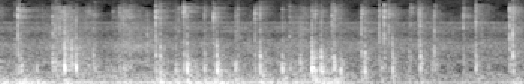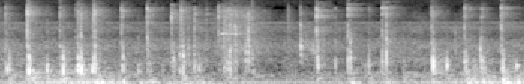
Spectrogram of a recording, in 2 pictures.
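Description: Both hands with long, decorated acrylic nails type on a black plastic laptop keyboard, producing a dense, quick run of light, clicky key taps. A steady low hum runs underneath the clicks throughout.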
